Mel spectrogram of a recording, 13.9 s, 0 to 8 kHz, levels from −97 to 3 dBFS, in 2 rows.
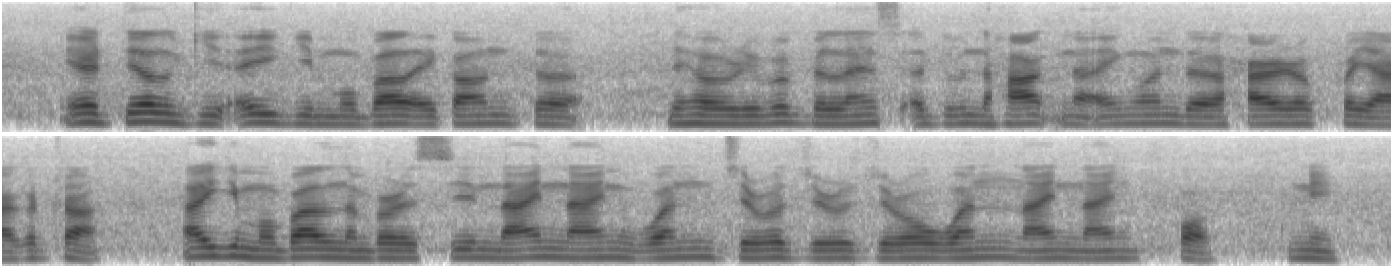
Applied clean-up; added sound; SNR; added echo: none; none; none; none.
